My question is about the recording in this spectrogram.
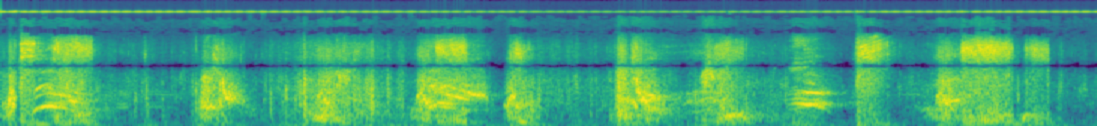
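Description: Sword-fight sound: men shouting short battle cries, about ten yells in quick succession, mixed with swishes and thuds of the fighting.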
